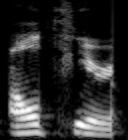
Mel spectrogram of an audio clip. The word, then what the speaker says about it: Altieri: It's Altieri.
